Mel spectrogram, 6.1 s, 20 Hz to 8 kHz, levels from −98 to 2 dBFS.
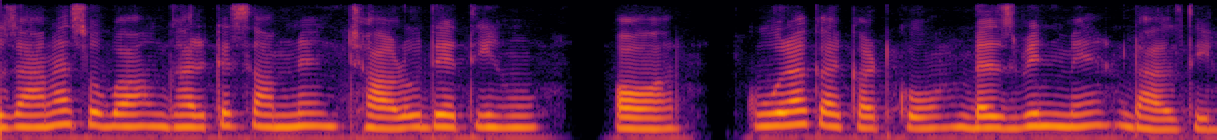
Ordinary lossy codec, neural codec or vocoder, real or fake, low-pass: none; codec, 16 kHz, 4.8 kbps, FACodec; fake; 7.2 kHz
